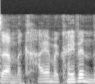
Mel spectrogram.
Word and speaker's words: Makaya McCraven: So again, this is Makaya McCraven. That's spelled M-A-K-A-Y-A, M-C-C-R-A-V-E-N. And this was live set from the Red Bull Studio Sessions, which came out on 19th, 2018.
